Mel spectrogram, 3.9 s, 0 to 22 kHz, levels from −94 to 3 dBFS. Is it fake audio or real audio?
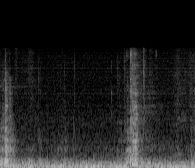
fake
